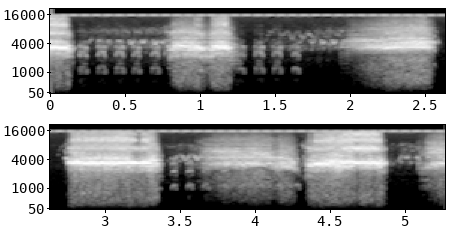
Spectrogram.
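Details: Long, loud, breathy hisses from an adult owl guarding owlets that await a food delivery, the young adding to the noise; harsh hiss bursts alternate with brief rows of rapid ticking, clicky notes between them.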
